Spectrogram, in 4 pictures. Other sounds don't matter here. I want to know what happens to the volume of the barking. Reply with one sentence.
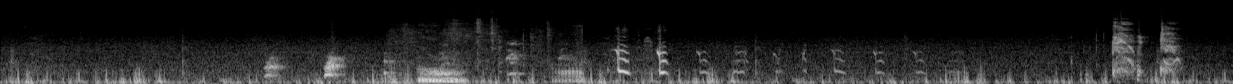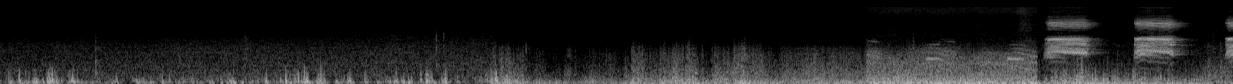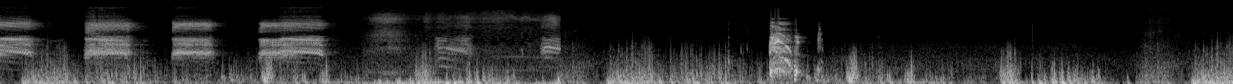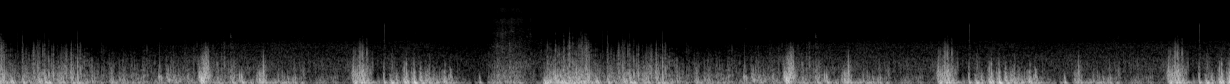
The volume of the barking goes down.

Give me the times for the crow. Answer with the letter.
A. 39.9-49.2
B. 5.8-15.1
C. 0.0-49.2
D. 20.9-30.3
D.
